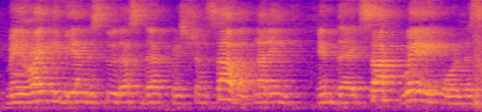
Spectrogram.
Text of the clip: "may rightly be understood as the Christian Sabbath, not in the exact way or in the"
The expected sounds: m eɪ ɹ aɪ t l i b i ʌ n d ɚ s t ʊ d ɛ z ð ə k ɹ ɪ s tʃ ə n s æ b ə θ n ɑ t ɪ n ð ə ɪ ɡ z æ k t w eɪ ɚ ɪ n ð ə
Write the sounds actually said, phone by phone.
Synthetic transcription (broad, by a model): m eɪ ɹ aɪ t l i b i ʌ n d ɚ s t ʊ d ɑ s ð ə k ɹ ɪ s tʃ ə n s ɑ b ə t n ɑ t ɪ n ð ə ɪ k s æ k t w eɪ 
